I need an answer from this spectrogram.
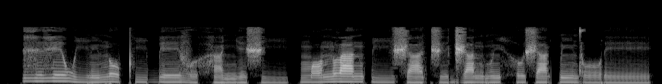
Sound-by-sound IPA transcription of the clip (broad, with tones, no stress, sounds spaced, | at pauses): ɣ ɪ˦ ɣ e˦ w iː˨ ɾ ĩ˨˦ m ɾ o˦˨ pʰ i˦ ɓ eː˦ v ʊ˨ h ã˨ ɲ e˨ ʃ iː˨ | m ɔ˨˦ n β a˦ n k͡p iː˨ ʃ a˨ t͡ʃ ɪ˨˦ d͡ʒ a˦ n ɡʷ ĩ˦ h ʊ˦ ʃ a˦ k͡p ĩ˦ d oː˨ ɾ eː˨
